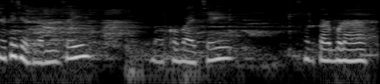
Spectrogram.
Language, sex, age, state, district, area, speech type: Nepali, female, 30-45, West Bengal, Jalpaiguri, rural, spontaneous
